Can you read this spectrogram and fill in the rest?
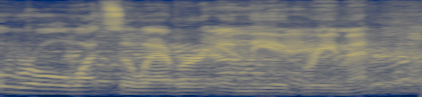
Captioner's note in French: voix de l'interprète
